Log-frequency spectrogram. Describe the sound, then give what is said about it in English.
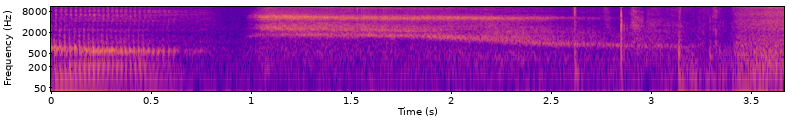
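A bear snoring: a low rumbling snore gives way to a long, high whistling exhale that slowly slides downward, heard alone. “Mouse sips wee slurps, hare burps big burps, but the bear snores on.”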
